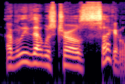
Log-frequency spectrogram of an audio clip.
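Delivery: put-on a light, fast British accent with a laugh; mock British voice. Podcast host using a joking British accent. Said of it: "in my British voice".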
